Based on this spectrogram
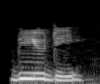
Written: bewdy

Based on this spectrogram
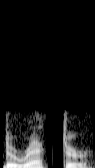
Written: director

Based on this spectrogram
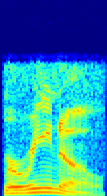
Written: merino

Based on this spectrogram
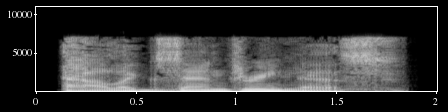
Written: Alexandrinus

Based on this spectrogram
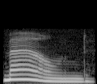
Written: mound

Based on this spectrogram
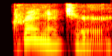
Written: crenature

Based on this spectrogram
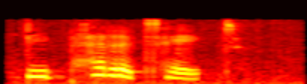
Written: depeditate

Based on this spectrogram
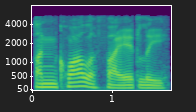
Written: unqualifiedly

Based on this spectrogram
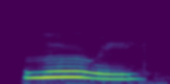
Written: lourie

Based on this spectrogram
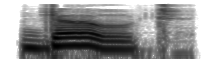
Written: doter

